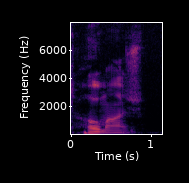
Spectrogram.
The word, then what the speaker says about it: homage: It's pronounced homage. Homage.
